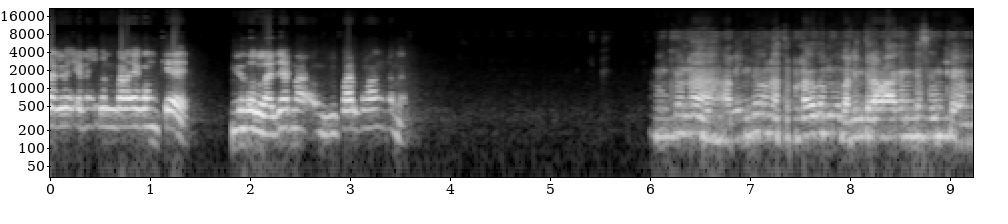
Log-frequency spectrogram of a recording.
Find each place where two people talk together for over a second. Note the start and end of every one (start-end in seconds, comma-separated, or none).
none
